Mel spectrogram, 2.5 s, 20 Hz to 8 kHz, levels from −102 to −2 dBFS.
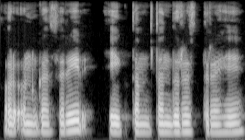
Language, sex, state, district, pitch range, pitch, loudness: Hindi, male, Uttarakhand, Uttarkashi, 130-140 Hz, 135 Hz, -19 LUFS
